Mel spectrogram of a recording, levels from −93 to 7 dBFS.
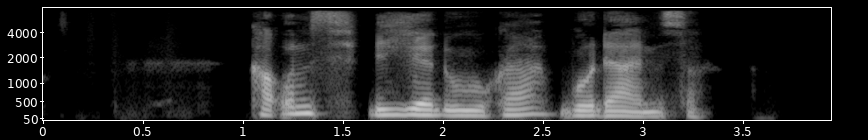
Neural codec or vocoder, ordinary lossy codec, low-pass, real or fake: codec, 16 kHz, 1 kbps, FreqCodec, larger model; MP3, 64 kbps; 7.2 kHz; fake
